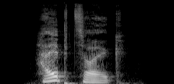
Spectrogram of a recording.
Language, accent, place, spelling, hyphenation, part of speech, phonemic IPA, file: German, Germany, Berlin, Halbzeug, Halb‧zeug, noun, /ˈhalpt͡sɔɪ̯k/, De-Halbzeug.ogg
- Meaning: semi-finished or pre-production product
